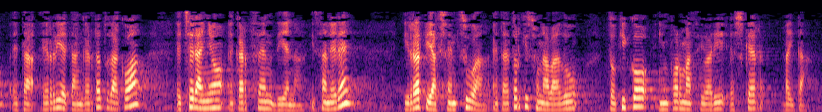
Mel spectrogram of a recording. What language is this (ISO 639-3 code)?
eus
